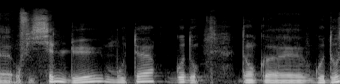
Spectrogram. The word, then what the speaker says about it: Godot: de moteur Godo donc Godo ça s'écrit comme ça g d o T et c'est un moteur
